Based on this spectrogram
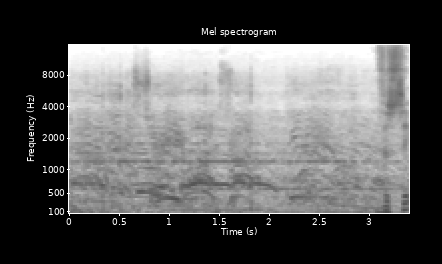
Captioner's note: crowd chanting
